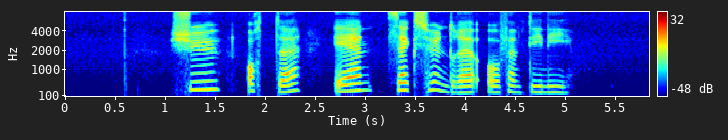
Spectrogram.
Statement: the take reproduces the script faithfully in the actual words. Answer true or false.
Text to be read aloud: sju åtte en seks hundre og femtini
true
